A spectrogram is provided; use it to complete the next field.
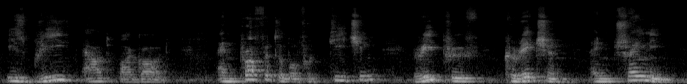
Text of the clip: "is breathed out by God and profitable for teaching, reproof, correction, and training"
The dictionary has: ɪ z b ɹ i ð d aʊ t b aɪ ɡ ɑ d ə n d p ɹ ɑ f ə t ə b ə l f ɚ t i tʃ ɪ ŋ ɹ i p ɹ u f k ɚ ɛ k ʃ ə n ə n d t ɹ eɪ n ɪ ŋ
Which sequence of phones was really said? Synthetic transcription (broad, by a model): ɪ z b ɹ i ð d aʊ t b aɪ ɡ ɑ d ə n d p ɹ ɑ f ə t ə b ə l f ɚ t i tʃ ɪ ŋ ɹ i p ɹ u f k ɚ ɛ k ʃ ə n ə n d t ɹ eɪ n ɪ ŋ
